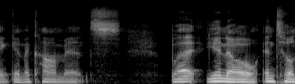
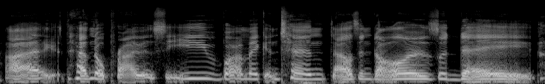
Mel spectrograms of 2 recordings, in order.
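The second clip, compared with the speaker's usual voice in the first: high-pitched, drawn-out fake crying; hammed-up crybaby whimper, pitched way up; mock boohoo whining; 12 semitones higher, slower than usual. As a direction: wail it in a slow, high mock sob. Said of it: "They're, like, boohoo whining and gr-, crying".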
